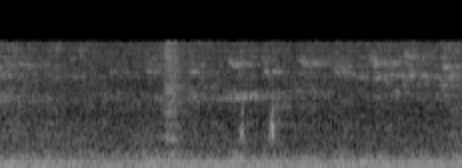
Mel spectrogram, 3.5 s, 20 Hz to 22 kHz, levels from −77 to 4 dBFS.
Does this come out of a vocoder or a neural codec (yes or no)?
no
